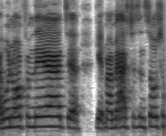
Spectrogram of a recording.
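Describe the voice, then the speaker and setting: A woman's bright, sharp voice with an American accent, monotone and flat in intonation, over a quiet background. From New York. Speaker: clinical social worker and therapist; guest. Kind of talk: interview. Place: home room.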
